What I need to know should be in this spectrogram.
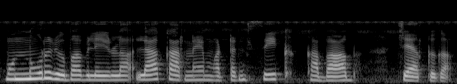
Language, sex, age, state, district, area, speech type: Malayalam, female, 45-60, Kerala, Ernakulam, rural, read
